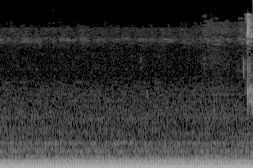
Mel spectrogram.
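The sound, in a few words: truck trailer reefer refrigeration unit running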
